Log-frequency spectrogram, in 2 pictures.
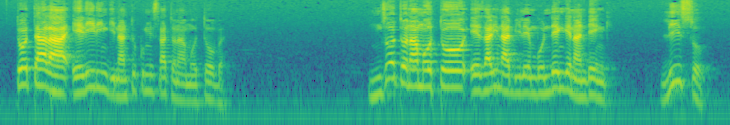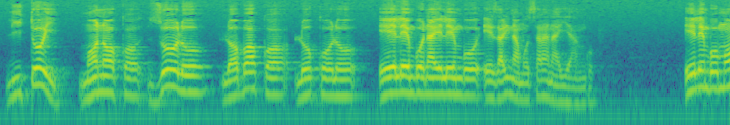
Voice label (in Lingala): good news lingala west, drama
